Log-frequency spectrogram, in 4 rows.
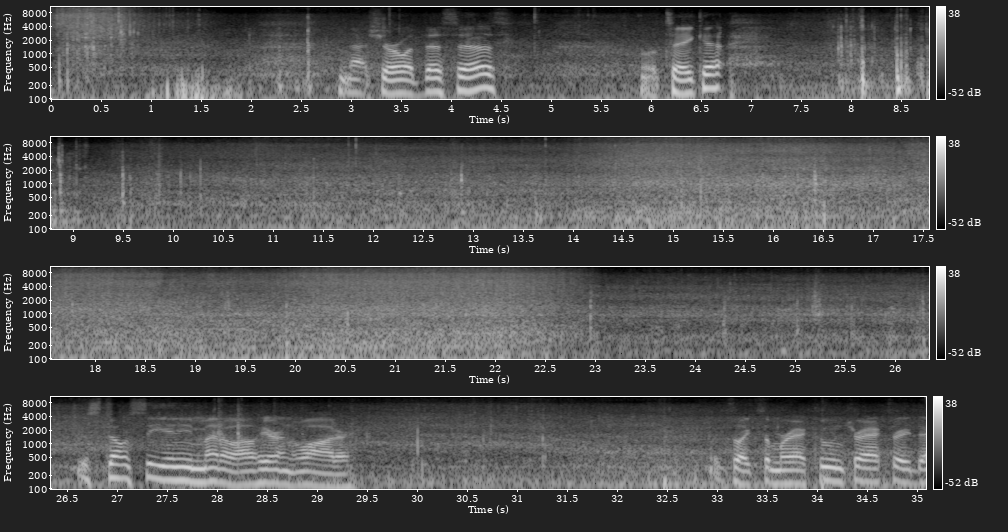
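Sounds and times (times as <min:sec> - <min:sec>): creek water rushing over cascades: 0:09.2 - 0:35.0.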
